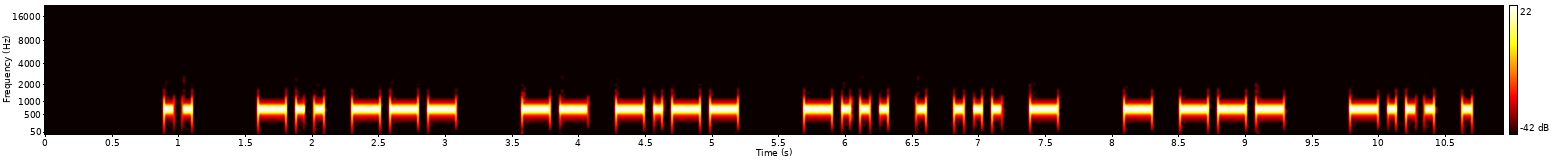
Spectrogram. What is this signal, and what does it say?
Morse code, heard as a keyed tone, about 17 wpm, 700 Hz. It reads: I DO MY BEST TO BE
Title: Sentences from Top 1000 Words - Review Part 6 - 17wpm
